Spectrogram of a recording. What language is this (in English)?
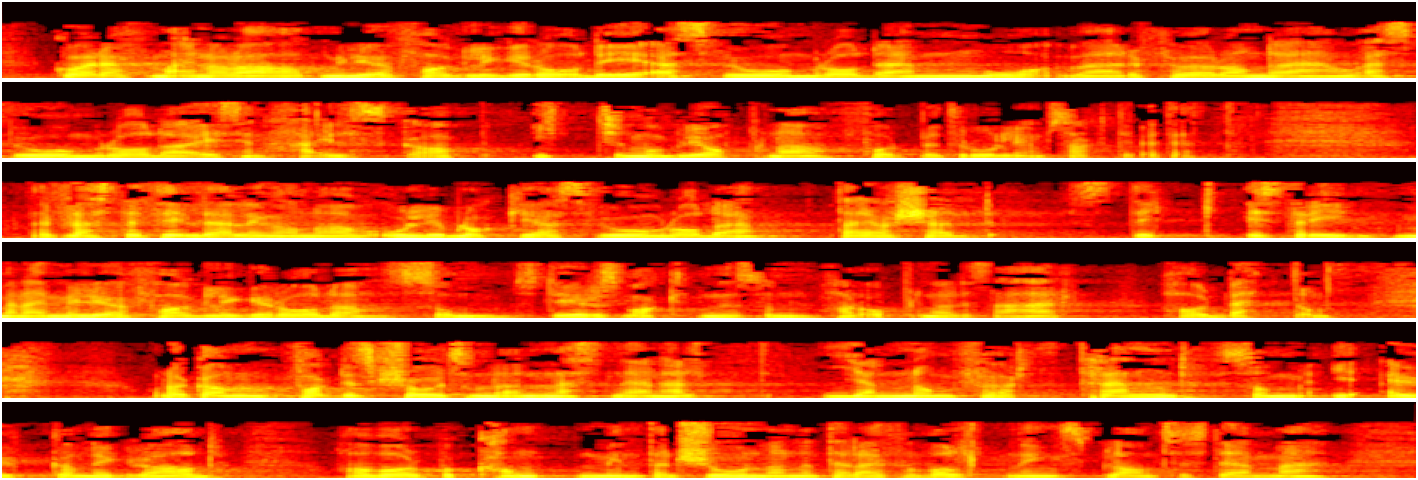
Norwegian Nynorsk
